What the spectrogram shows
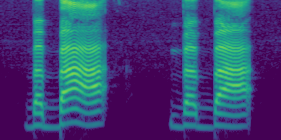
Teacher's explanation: Emphasis is on the second syllable.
